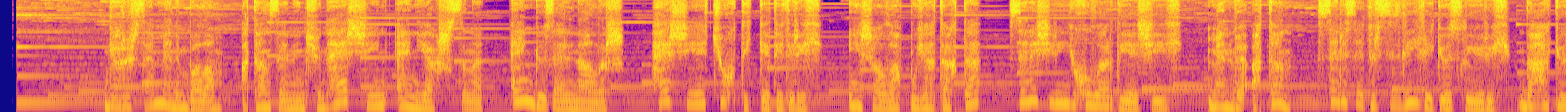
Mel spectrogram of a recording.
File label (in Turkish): Azerice Kadin, seslendirme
